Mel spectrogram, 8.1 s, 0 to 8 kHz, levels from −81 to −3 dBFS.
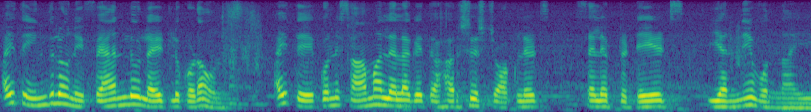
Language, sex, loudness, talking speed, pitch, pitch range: Telugu, male, -15 LUFS, 120 wpm, 155 Hz, 145-180 Hz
